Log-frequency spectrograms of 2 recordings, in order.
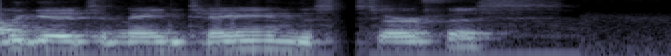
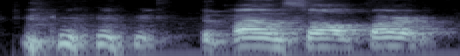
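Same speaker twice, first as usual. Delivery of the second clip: laughing; 5 semitones higher, much slower than usual. Real, not acted. Laughing about the minutes joke.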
